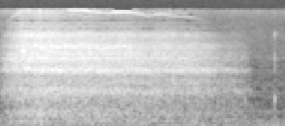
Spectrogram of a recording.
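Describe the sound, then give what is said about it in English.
A long, steady in-breath drawn slowly through the nose during a meditation exercise, airy, lasting most of the moment before tapering off into quiet, with no talking. “And then the remix that I also like is breathing in, I calm myself.”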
